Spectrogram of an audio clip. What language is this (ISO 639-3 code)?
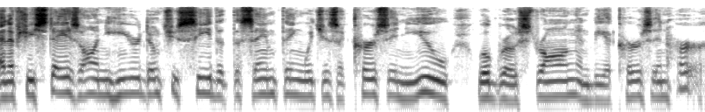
eng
